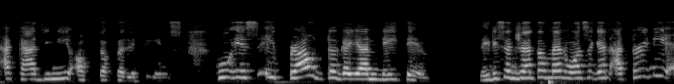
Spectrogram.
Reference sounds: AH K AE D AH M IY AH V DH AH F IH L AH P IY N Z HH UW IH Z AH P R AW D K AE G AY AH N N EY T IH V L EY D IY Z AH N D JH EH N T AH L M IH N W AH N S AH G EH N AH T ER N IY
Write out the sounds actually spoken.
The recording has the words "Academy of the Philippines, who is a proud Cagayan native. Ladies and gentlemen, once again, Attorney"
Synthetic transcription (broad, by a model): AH K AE D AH M IY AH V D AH F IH L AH P IY N S HH UW IH S AH P R AW D K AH G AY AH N N EY T IH V L EY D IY S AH N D JH EH N T AH L M IH N W AH N S AH G EH N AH T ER N IY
